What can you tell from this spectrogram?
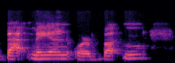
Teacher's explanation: adam's apple or your larynx jump and what ends up happening the air comes up to your throat and then your glottis shuts it off so that's why we call it a glottal stop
